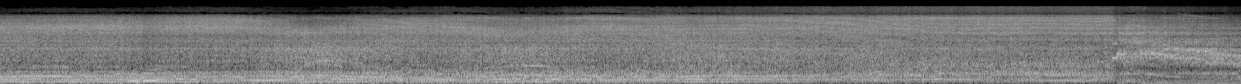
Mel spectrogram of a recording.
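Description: Minneapolis-Moline G850 super stock pulling tractor's turbocharged diesel engine running at full power under load as it drags the sled, its pitch wavering. Near the end the engine note changes and falls off.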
